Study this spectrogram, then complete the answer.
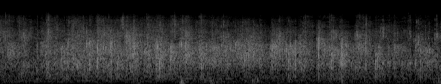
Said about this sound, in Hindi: एक ताली हो जाए सर के लिए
